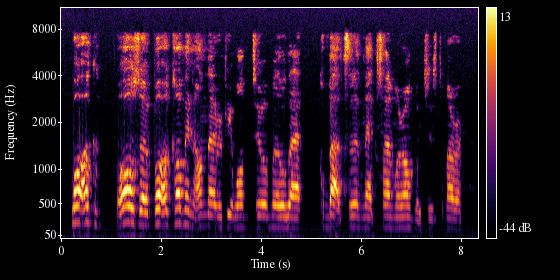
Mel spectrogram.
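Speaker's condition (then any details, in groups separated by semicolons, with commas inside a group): Cerebral palsy; non-progressive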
